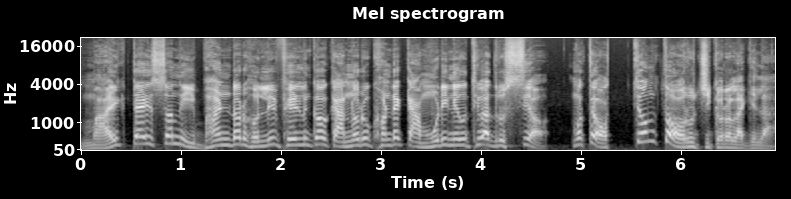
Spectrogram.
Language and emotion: Odia, disgusted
